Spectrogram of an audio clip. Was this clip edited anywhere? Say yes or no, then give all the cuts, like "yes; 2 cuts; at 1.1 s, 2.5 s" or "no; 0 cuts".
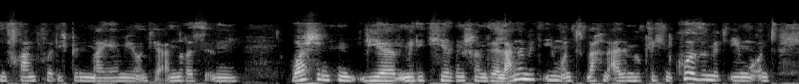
no; 0 cuts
